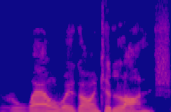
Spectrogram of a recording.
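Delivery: put-on nasal midwestern American accent. Describing how a man's accent sounds, quoting him; nasally Americana Midwestern accent. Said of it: "this kind of nasally like the Americana".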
